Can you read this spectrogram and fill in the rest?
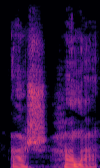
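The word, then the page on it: Ashhana: Russian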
